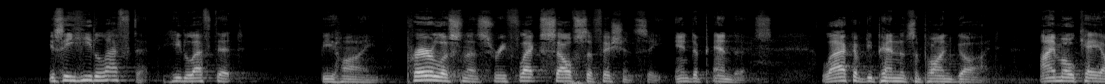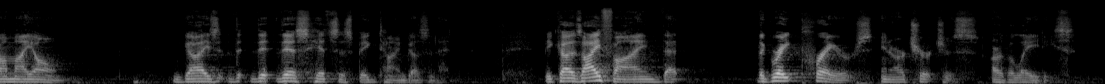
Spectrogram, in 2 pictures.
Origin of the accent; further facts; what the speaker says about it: Moncton, New Brunswick, Canada; I thought some of you from the Moncton area might appreciate this because I grew up on River Glade Speedway.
